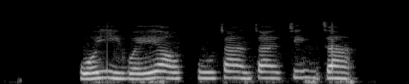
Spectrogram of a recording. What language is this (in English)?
Chinese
